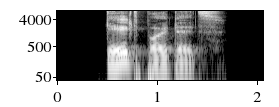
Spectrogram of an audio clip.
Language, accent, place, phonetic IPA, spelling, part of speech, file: German, Germany, Berlin, [ˈɡɛltˌbɔɪ̯tl̩s], Geldbeutels, noun, De-Geldbeutels.ogg
- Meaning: genitive singular of Geldbeutel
